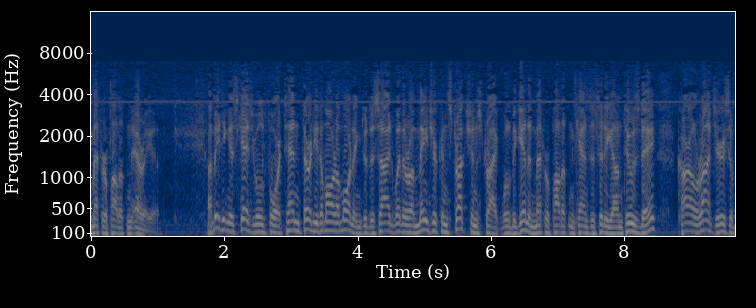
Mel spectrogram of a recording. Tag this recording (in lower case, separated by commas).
speech, radio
